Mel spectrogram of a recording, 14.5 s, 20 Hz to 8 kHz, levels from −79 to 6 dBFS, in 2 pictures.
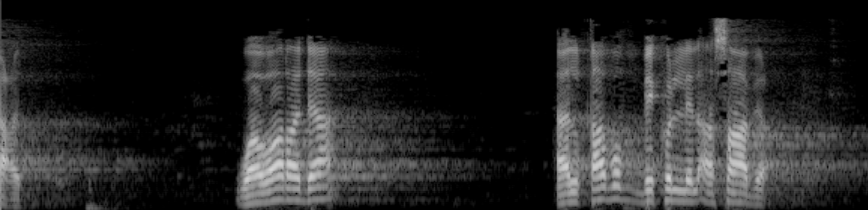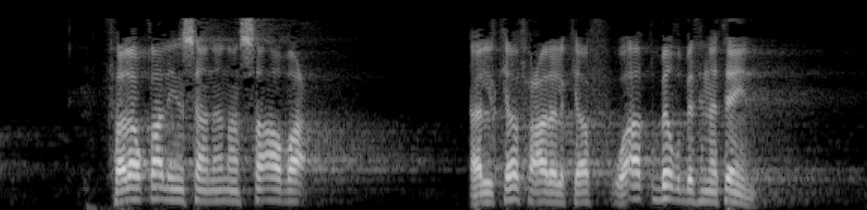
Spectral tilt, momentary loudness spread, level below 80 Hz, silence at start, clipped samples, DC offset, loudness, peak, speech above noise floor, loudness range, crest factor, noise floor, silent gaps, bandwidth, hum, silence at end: -4 dB/octave; 14 LU; -64 dBFS; 0 s; under 0.1%; under 0.1%; -16 LUFS; -2 dBFS; 54 dB; 1 LU; 16 dB; -69 dBFS; none; 6.4 kHz; none; 0.85 s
